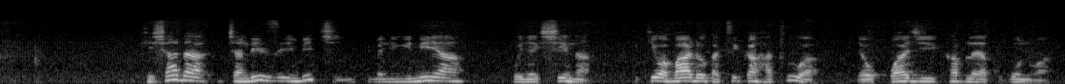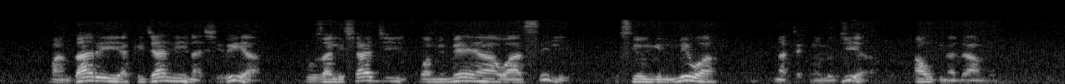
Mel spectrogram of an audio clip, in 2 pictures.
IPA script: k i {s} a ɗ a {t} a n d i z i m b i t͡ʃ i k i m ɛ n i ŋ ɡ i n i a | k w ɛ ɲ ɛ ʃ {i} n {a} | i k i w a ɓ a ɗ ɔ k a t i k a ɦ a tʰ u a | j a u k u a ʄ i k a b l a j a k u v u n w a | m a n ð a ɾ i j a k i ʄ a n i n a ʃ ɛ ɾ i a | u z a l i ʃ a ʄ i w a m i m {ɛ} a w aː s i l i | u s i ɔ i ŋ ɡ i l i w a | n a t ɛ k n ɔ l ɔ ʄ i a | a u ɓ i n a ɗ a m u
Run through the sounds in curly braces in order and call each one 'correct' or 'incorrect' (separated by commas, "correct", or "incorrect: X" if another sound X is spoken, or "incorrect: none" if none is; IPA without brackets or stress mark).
incorrect: ʃ, incorrect: t͡ʃ, correct, correct, correct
